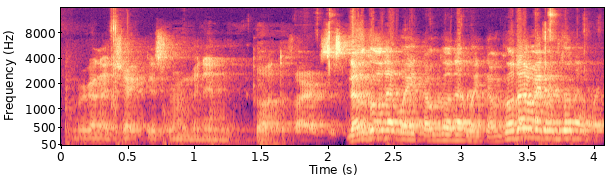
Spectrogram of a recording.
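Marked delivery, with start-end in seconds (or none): 2.1-4.0 frantic warning shout; urgent shouting. Real, not acted. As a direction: yell it in a panic. Panicked warning to teammate.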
